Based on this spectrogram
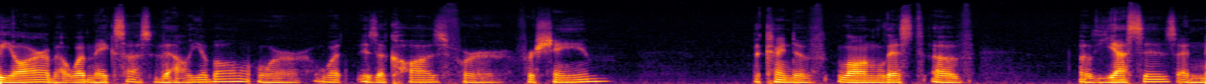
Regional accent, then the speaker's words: New York, United States; I grew up in New York.

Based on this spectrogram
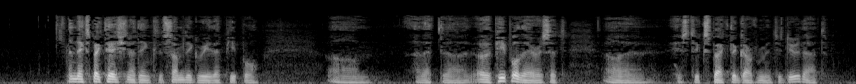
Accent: Norway; also born or lived in Italy; in my growing up in Europe, which I grew up somewhat in Norway and Italy and places like

